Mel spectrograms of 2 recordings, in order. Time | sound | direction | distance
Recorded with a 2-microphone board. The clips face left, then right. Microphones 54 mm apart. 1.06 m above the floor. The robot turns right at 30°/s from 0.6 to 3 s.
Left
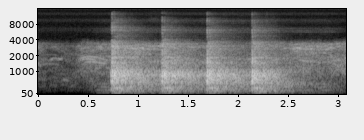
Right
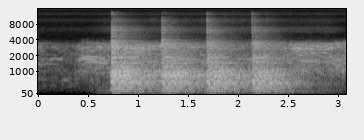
0.7 | hammering | 25° left | 3 m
